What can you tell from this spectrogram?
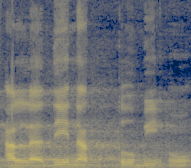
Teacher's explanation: Hamzah wasol itu akan hilang ketika di tengah-tengah pembicaraan.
